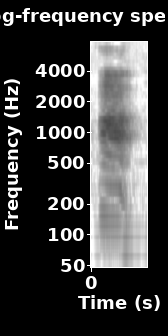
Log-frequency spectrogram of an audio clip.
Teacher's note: तो आ करेंगे तो सबसे ज्यादा मुंह खुलेगा। तो विव्रत का मतलब ही होता है व्रत के जैसा मुंह बना लो, आ कर लो, आ।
